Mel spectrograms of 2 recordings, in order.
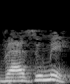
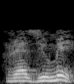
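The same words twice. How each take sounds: Both takes have the same delivery.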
